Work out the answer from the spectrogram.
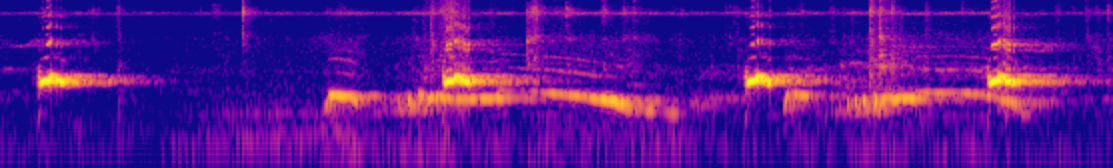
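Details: Zebra dove giving an unusual call likened to a person coughing: a short abrupt note followed by a lower, drawn-out falling coo, repeated about every two to three seconds, with a faint steady high tone behind.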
